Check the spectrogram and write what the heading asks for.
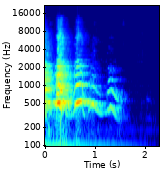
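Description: A dog barking: three sharp barks in the first second, then fainter yelps that trail off.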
